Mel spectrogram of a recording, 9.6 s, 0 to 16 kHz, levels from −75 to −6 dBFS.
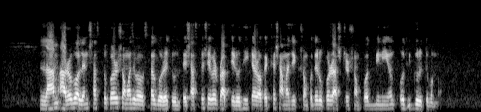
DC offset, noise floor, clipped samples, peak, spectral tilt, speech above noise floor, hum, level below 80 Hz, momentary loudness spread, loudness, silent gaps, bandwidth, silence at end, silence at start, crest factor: under 0.1%; -56 dBFS; under 0.1%; 0 dBFS; -5 dB/octave; 40 dB; none; -62 dBFS; 9 LU; -16 LUFS; none; 7.8 kHz; 0.9 s; 0.8 s; 16 dB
